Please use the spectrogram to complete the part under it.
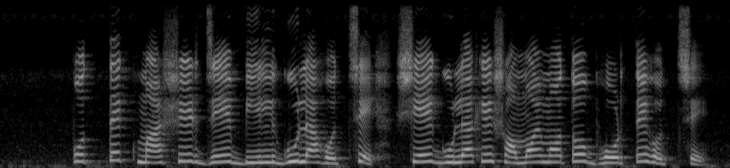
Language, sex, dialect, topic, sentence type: Bengali, female, Western, banking, statement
